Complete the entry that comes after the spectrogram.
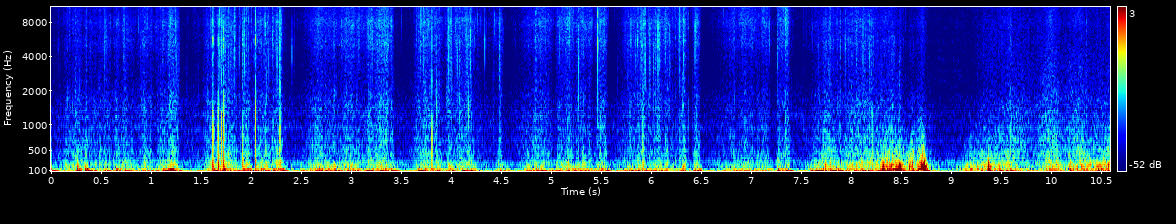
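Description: Long nails scratch downward through a synthetic faux-fur windscreen on a desktop microphone, then both hands rub the top of the fluffy cover. The result is a deep, muffled rumbling rustle, almost entirely low-pitched, broken by short crackly scratching bursts that flare slightly brighter.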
